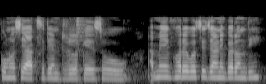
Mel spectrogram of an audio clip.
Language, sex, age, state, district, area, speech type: Odia, female, 30-45, Odisha, Kendujhar, urban, spontaneous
